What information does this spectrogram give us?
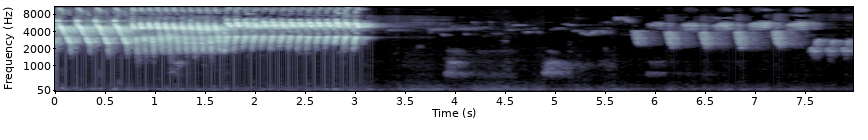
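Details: Canary tutor song for other canaries: a loud fast buzzing trill for three seconds, a long silence, then softer short repeated chirps and a brief lower trill.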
